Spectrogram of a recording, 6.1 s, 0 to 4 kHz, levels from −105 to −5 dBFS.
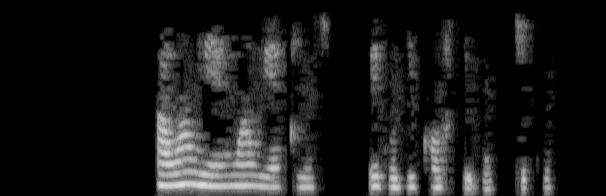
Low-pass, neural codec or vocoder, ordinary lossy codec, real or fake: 3.6 kHz; none; MP3, 16 kbps; real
